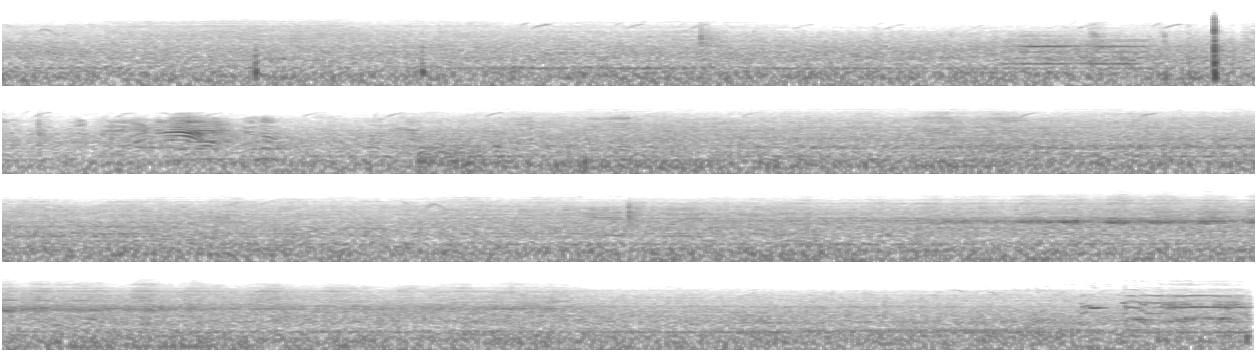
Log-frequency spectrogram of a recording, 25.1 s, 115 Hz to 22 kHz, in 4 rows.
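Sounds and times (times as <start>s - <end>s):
distant engine drone: 0.0s - 25.0s.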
